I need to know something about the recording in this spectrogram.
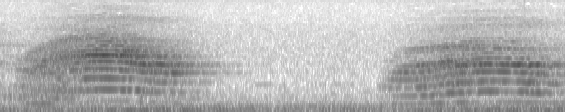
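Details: Female domestic cat meowing twice indoors, two long harmonic meows rising then falling, about two seconds apart, with a quiet room behind.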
